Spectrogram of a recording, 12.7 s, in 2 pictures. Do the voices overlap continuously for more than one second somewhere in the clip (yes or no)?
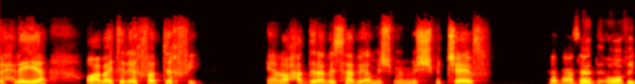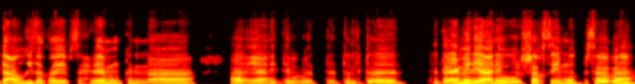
no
